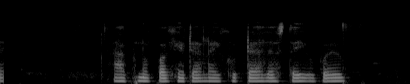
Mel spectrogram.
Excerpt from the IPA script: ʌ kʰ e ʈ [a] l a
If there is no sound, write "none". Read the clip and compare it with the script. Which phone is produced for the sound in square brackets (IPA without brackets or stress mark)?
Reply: a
